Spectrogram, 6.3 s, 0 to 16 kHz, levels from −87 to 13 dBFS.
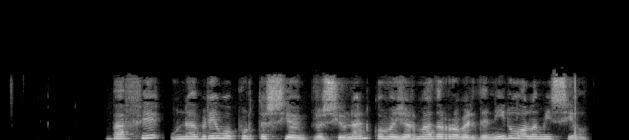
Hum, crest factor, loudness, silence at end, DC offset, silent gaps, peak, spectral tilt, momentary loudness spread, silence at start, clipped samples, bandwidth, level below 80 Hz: none; 16 dB; -16 LUFS; 0.45 s; under 0.1%; 1.65-1.69 s; -2 dBFS; -4 dB/octave; 5 LU; 1.05 s; under 0.1%; 8 kHz; -58 dBFS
